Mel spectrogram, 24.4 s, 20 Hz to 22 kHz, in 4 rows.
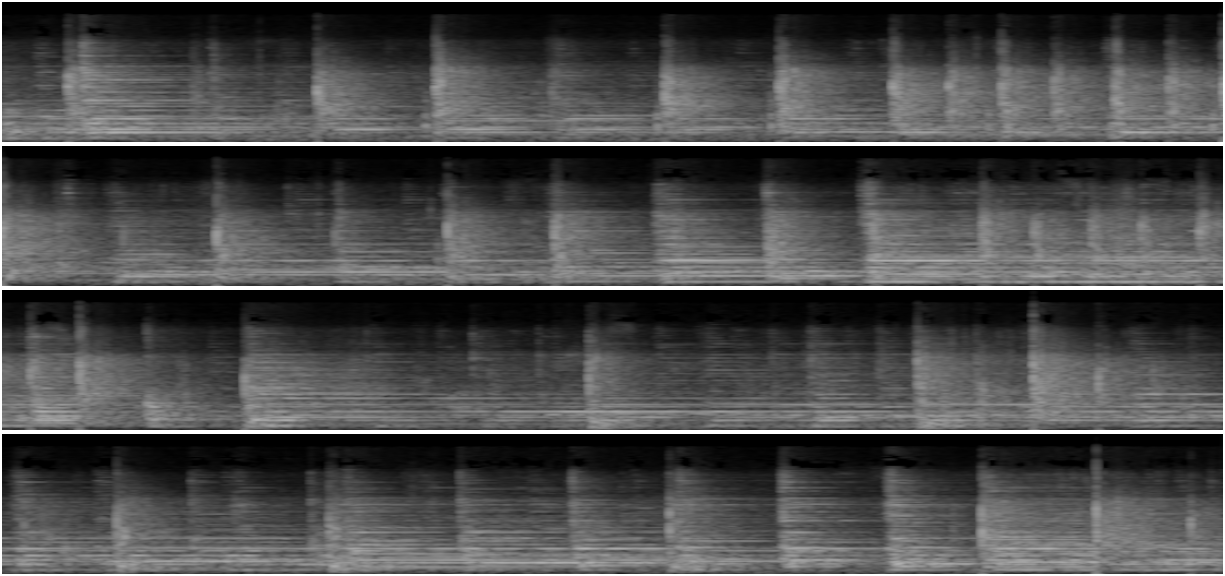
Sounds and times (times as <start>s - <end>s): Music: 0.0s - 24.4s.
